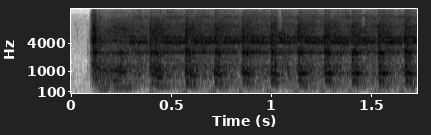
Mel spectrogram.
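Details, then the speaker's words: 2006 Daihatsu Charade (Cuore/Mira) L251 with a swapped engine, cranking with a test spark plug. Steady, fast starter cranking with even compression pulses but no firing; no spark is confirmed, and every connection needs checking. "nothing no okay that kind of confirms it we've got no spark so i think we need to check every connection"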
